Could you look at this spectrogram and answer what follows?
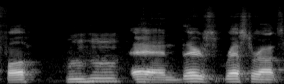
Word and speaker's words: pho: we talked about before the people call it foe it's uh but it's pronounced fall and there's restaurants like there's one in philadelphia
